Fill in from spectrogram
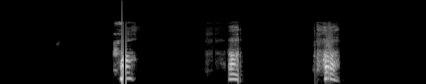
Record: exhalation_length: 4.3 s
exhalation_amplitude: 32768
exhalation_signal_mean_std_ratio: 0.22
survey_phase: beta (2021-08-13 to 2022-03-07)
age: 65+
gender: Female
wearing_mask: 'No'
symptom_none: true
smoker_status: Never smoked
respiratory_condition_asthma: false
respiratory_condition_other: false
recruitment_source: REACT
submission_delay: 3 days
covid_test_result: Negative
covid_test_method: RT-qPCR
influenza_a_test_result: Negative
influenza_b_test_result: Negative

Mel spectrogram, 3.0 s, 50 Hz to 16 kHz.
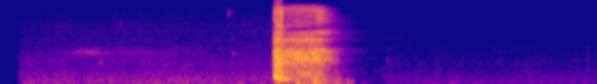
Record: cough_length: 3.0 s
cough_amplitude: 32768
cough_signal_mean_std_ratio: 0.23
survey_phase: beta (2021-08-13 to 2022-03-07)
age: 45-64
gender: Female
wearing_mask: 'No'
symptom_none: true
smoker_status: Never smoked
respiratory_condition_asthma: false
respiratory_condition_other: false
recruitment_source: REACT
submission_delay: 0 days
covid_test_result: Negative
covid_test_method: RT-qPCR
influenza_a_test_result: Negative
influenza_b_test_result: Negative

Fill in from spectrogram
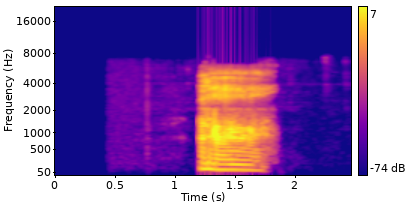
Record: exhalation_length: 2.5 s
exhalation_amplitude: 17824
exhalation_signal_mean_std_ratio: 0.35
survey_phase: beta (2021-08-13 to 2022-03-07)
age: 45-64
gender: Male
wearing_mask: 'No'
symptom_none: true
smoker_status: Never smoked
respiratory_condition_asthma: false
respiratory_condition_other: false
recruitment_source: REACT
submission_delay: 2 days
covid_test_result: Negative
covid_test_method: RT-qPCR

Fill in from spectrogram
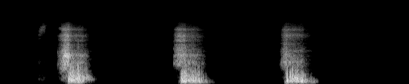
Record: exhalation_length: 4.1 s
exhalation_amplitude: 27496
exhalation_signal_mean_std_ratio: 0.34
survey_phase: beta (2021-08-13 to 2022-03-07)
age: 18-44
gender: Female
wearing_mask: 'No'
symptom_none: true
smoker_status: Never smoked
respiratory_condition_asthma: false
respiratory_condition_other: false
recruitment_source: REACT
submission_delay: 3 days
covid_test_result: Negative
covid_test_method: RT-qPCR
influenza_a_test_result: Negative
influenza_b_test_result: Negative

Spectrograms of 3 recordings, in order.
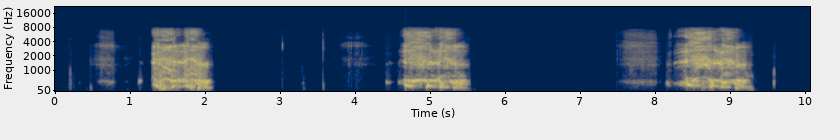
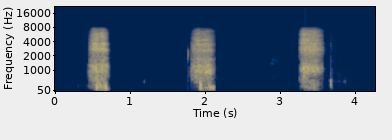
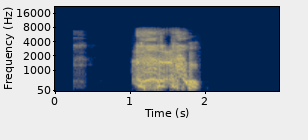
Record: three_cough_length: 10.1 s
three_cough_amplitude: 32767
three_cough_signal_mean_std_ratio: 0.44
exhalation_length: 4.3 s
exhalation_amplitude: 32767
exhalation_signal_mean_std_ratio: 0.34
cough_length: 3.0 s
cough_amplitude: 31334
cough_signal_mean_std_ratio: 0.47
survey_phase: beta (2021-08-13 to 2022-03-07)
age: 18-44
gender: Male
wearing_mask: 'No'
symptom_cough_any: true
symptom_runny_or_blocked_nose: true
symptom_fatigue: true
symptom_headache: true
symptom_other: true
symptom_onset: 5 days
smoker_status: Never smoked
respiratory_condition_asthma: false
respiratory_condition_other: false
recruitment_source: Test and Trace
submission_delay: 2 days
covid_test_result: Positive
covid_test_method: RT-qPCR
covid_ct_value: 18.3
covid_ct_gene: N gene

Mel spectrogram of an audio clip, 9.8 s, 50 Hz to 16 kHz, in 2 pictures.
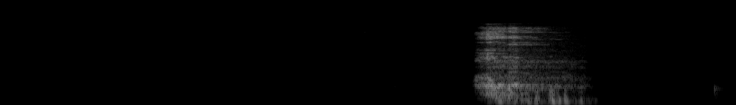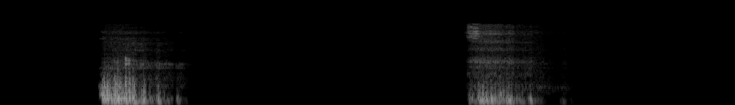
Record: exhalation_length: 9.8 s
exhalation_amplitude: 4486
exhalation_signal_mean_std_ratio: 0.25
survey_phase: beta (2021-08-13 to 2022-03-07)
age: 45-64
gender: Female
wearing_mask: 'No'
symptom_cough_any: true
symptom_onset: 5 days
smoker_status: Ex-smoker
respiratory_condition_asthma: false
respiratory_condition_other: false
recruitment_source: Test and Trace
submission_delay: 2 days
covid_test_result: Positive
covid_test_method: RT-qPCR
covid_ct_value: 24.6
covid_ct_gene: ORF1ab gene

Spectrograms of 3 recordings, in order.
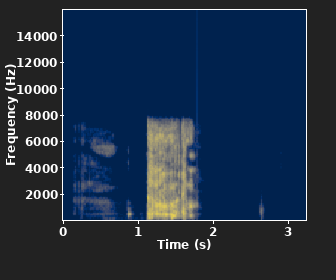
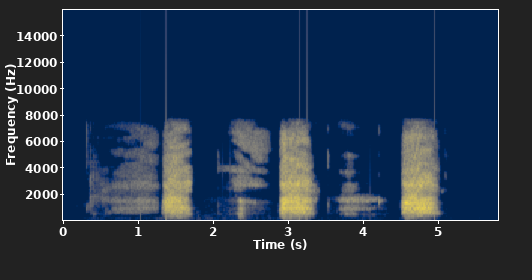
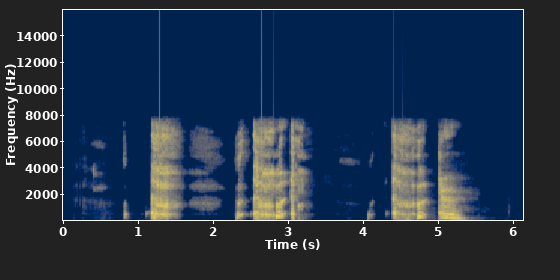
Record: cough_length: 3.2 s
cough_amplitude: 31832
cough_signal_mean_std_ratio: 0.33
exhalation_length: 5.8 s
exhalation_amplitude: 31984
exhalation_signal_mean_std_ratio: 0.4
three_cough_length: 6.1 s
three_cough_amplitude: 32768
three_cough_signal_mean_std_ratio: 0.43
survey_phase: beta (2021-08-13 to 2022-03-07)
age: 18-44
gender: Female
wearing_mask: 'No'
symptom_cough_any: true
symptom_new_continuous_cough: true
symptom_runny_or_blocked_nose: true
symptom_sore_throat: true
symptom_headache: true
symptom_onset: 5 days
smoker_status: Ex-smoker
respiratory_condition_asthma: false
respiratory_condition_other: false
recruitment_source: Test and Trace
submission_delay: 1 day
covid_test_result: Positive
covid_test_method: RT-qPCR
covid_ct_value: 28.2
covid_ct_gene: N gene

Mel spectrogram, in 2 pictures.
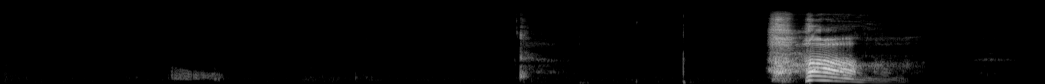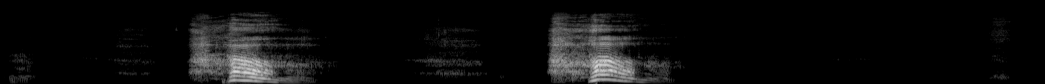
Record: exhalation_length: 20.9 s
exhalation_amplitude: 32410
exhalation_signal_mean_std_ratio: 0.24
survey_phase: beta (2021-08-13 to 2022-03-07)
age: 45-64
gender: Male
wearing_mask: 'No'
symptom_none: true
smoker_status: Current smoker (11 or more cigarettes per day)
respiratory_condition_asthma: false
respiratory_condition_other: false
recruitment_source: Test and Trace
submission_delay: 2 days
covid_test_result: Positive
covid_test_method: ePCR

